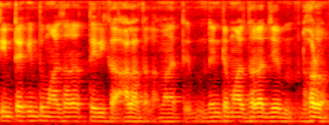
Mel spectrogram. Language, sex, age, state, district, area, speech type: Bengali, male, 30-45, West Bengal, Howrah, urban, spontaneous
